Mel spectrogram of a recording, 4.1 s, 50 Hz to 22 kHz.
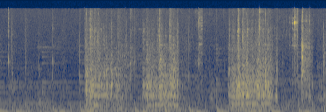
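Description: Juki TL-2010Q sewing machine running as it topstitches a fabric strap, stitching in several short runs.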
